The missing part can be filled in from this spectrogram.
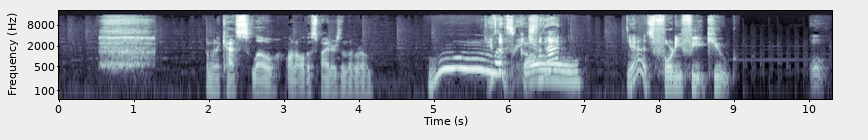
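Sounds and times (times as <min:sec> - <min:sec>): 
person gasping in panicked breath: 0:00.6 - 0:01.3
speech: 0:02.0 - 0:04.3, 0:04.9 - 0:09.1, 0:10.0 - 0:10.3.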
